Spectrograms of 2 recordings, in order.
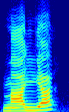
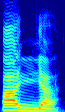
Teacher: da da língua toca no nosso palato palha não é então esse segmento aí é lateral palatal vozeado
